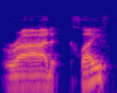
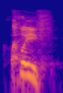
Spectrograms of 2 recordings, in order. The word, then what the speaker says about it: Khleif: we're into episode number 81 with my guest rod life did I pronounce that right Cleef cleave it's all good I've been called worse John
